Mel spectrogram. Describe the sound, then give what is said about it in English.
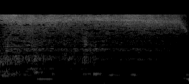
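Steady fizzing of soda with dissolving Alka-Seltzer, a dense bright hiss of tiny bubbles that holds at an even level for about two seconds, with no voices. “And a way that we can do that is a combination of soda and Alka Seltzer, which will give you a recurring little”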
